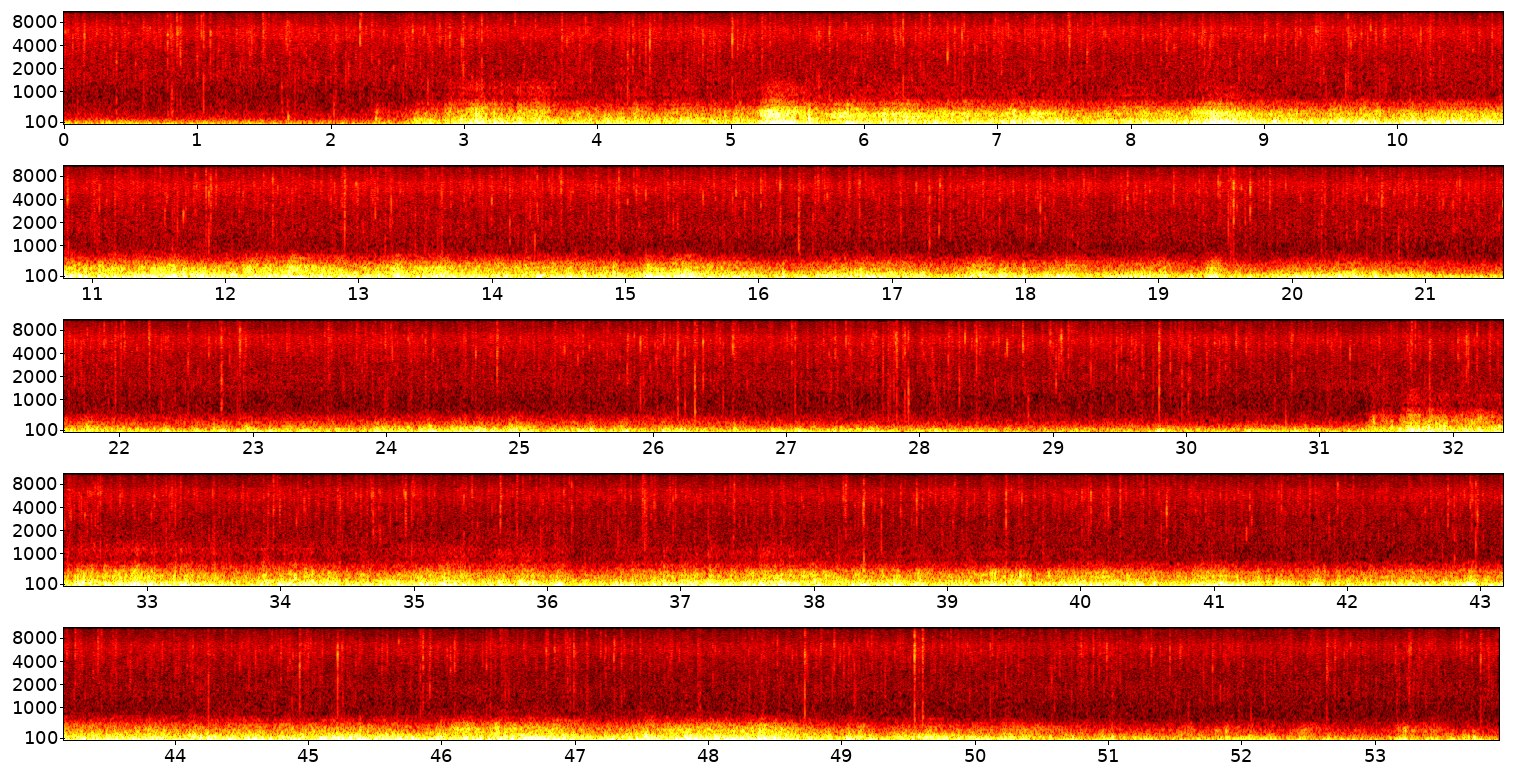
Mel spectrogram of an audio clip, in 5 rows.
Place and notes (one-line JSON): {"title": "Breitbrunn, Deutschland - Thunderstorm with light rain", "date": "2022-08-10 20:00:00", "description": "The highlands here in the Nature Park are an area for extreme weather conditions. There has been no rain here for weeks!! The water levels in the entire area are at their lowest water level in years! Forest fires have been raging for weeks and making the situation worse. All we can do is hope for a rainy autumn and a snowy winter. The climate crisis is hitting this area with full force for the sixth year in a row.\nLocation: Nature Park Germany\nAugust 2022\nSetup:\nEarSight omni mic's stereo pair from Immersive Soundscapes\nRode Blimp\nAudio-Technika ATH-M50x headphone\nAbleton 11 suite\nFilmora 10\nIphone 8plus", "latitude": "50.01", "longitude": "10.72", "altitude": "333", "timezone": "Europe/Berlin"}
